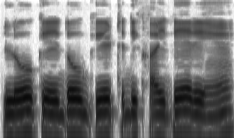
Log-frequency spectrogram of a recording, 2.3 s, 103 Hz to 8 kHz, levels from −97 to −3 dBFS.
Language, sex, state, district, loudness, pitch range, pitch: Hindi, male, Haryana, Rohtak, -13 LUFS, 110-120 Hz, 115 Hz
